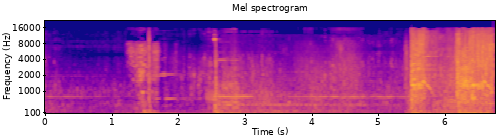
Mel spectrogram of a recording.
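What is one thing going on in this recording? A creature swims underwater with muffled whooshing water.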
